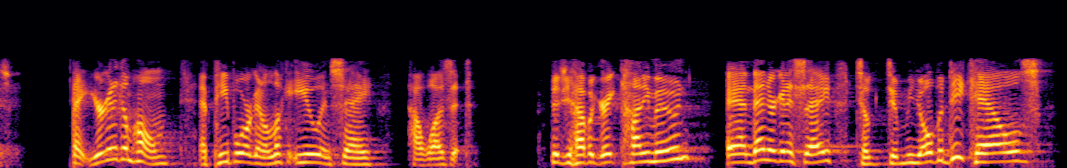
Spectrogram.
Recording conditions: large echoing room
